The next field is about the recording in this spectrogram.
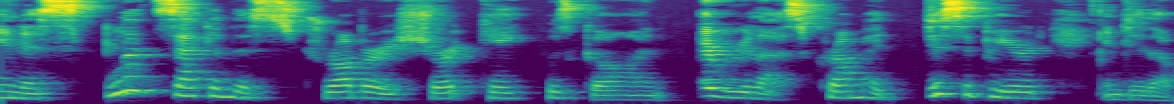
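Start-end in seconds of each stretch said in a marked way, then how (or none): none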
